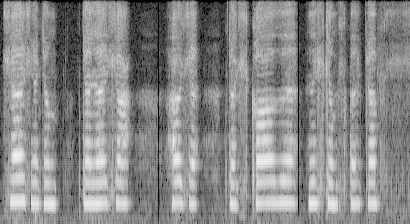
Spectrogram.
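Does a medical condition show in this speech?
Yes: cerebral palsy; cannot walk independently.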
